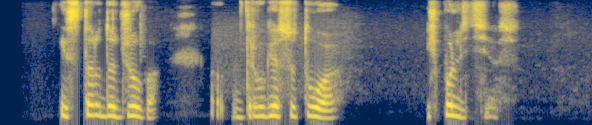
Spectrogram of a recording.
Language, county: Lithuanian, Klaipėda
